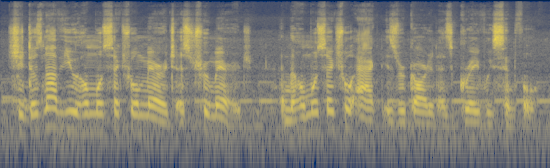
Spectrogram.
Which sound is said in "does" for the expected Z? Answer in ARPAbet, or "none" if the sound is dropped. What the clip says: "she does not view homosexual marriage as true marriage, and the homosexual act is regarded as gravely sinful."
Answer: Z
